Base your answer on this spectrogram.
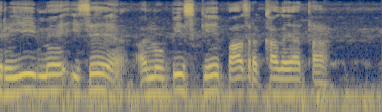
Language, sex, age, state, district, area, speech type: Hindi, male, 30-45, Uttar Pradesh, Lucknow, rural, read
